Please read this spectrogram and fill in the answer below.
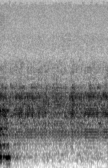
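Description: Near silence, after the last trailing syllable of speech fades right at the start.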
